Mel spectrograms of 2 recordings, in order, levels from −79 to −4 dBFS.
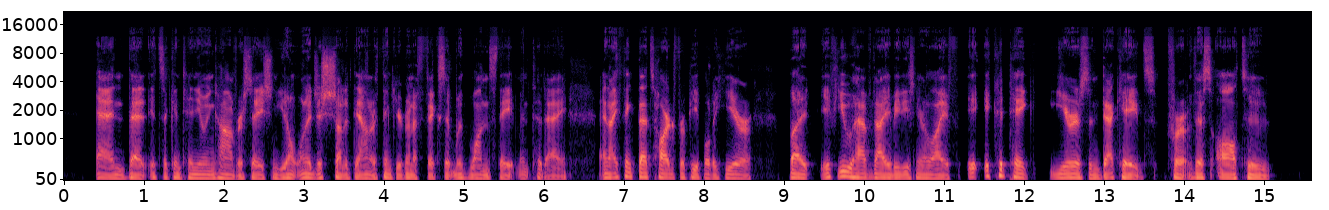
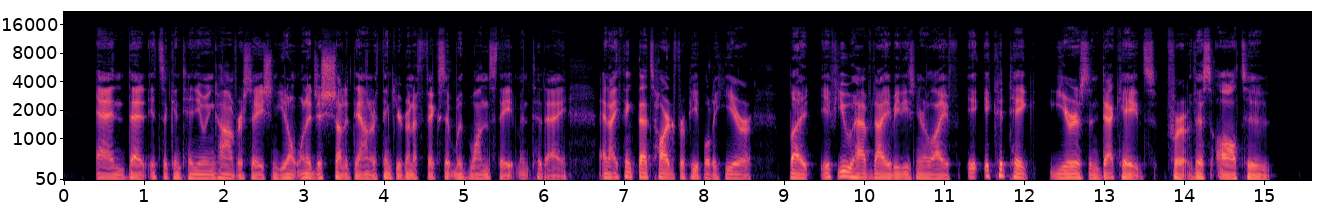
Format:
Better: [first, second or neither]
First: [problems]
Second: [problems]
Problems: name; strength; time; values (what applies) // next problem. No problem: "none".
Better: second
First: garbled, watery; slightly; nothing above 15 kHz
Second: none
